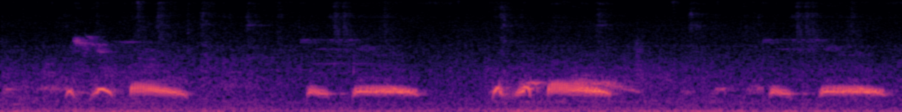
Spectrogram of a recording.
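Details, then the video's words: Coaxing coos of a spotted dove used in decoy-bird training: four soft low phrases, each a pair of clipped notes leading into a sustained coo, with a brief high chirp early on. "Cu Gáy THÚC GÙ Siết Bổi Đẳng Cấp/ Kích Mồi Tập Bổi Căng Đét"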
